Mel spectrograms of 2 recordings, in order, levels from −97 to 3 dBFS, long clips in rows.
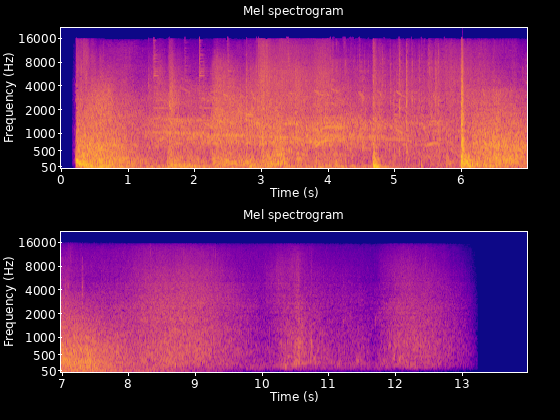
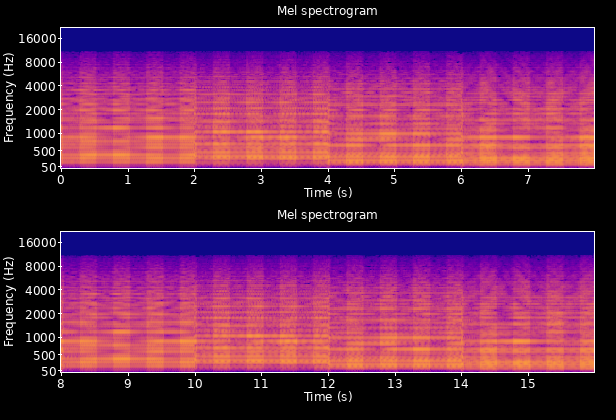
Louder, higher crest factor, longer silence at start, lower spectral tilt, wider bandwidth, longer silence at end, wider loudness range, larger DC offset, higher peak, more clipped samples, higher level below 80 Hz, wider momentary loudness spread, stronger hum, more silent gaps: first, -18 LUFS vs -23 LUFS; about the same, 20 dB vs 16 dB; first, 0.2 s vs 0 s; about the same, -4.5 dB/octave vs -5 dB/octave; first, 16.5 kHz vs 11 kHz; first, 1.3 s vs 0 s; first, 20 LU vs 0 LU; neither; first, 0 dBFS vs -8 dBFS; neither; first, -28 dBFS vs -66 dBFS; first, 22 LU vs 2 LU; neither; neither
